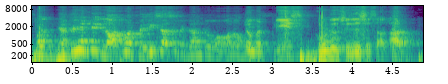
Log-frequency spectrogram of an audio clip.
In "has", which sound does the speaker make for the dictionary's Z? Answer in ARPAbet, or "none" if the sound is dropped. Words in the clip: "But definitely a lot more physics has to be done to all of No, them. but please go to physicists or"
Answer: S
